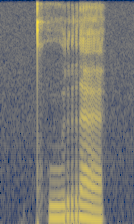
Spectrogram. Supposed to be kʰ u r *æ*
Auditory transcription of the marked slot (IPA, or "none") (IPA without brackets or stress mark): æ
